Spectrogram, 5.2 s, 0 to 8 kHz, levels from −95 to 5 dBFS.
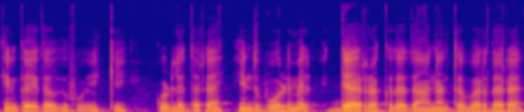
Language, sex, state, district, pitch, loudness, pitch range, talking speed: Kannada, male, Karnataka, Bidar, 115 Hz, -22 LUFS, 110-120 Hz, 105 wpm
